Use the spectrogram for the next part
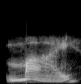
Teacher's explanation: your mouth starts in one sound the ah and it moves to the e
